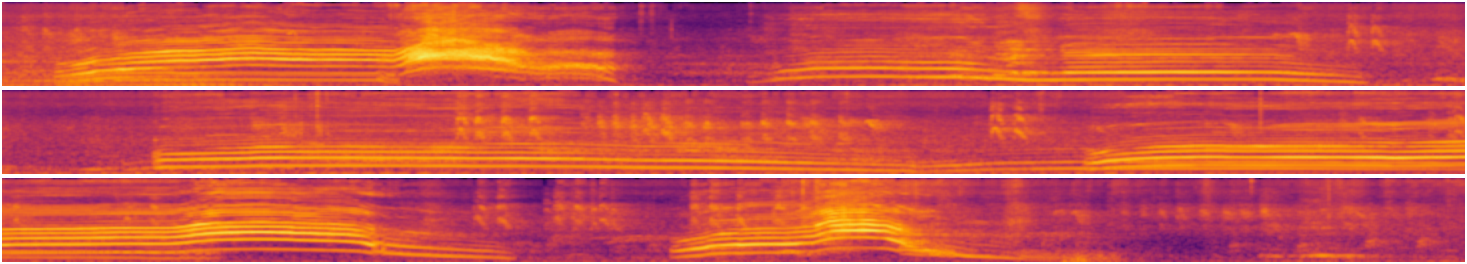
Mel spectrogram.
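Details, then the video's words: An angry resident male cat threatening an intruding tomcat during a fight at home: long wavering yowls and moaning howls rising and falling in pitch, broken by a few sharp hissing spits, with a low background hum. "Funny Cats Arguing - Cats Talking To Each Others"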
